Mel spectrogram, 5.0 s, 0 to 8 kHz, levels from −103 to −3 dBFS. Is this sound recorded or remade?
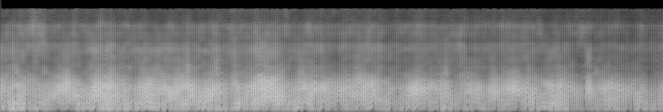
remade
